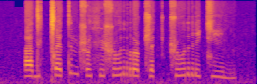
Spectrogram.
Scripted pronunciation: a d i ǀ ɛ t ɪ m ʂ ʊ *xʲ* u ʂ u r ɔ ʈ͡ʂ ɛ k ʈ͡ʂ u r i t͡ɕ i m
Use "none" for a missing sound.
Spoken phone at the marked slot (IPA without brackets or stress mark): xʲ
